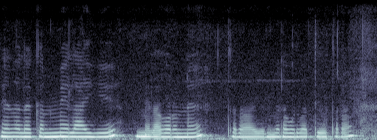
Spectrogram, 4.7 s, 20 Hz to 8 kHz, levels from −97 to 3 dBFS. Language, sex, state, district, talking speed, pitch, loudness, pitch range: Chakma, female, Tripura, Unakoti, 150 wpm, 220 Hz, -13 LUFS, 215-230 Hz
